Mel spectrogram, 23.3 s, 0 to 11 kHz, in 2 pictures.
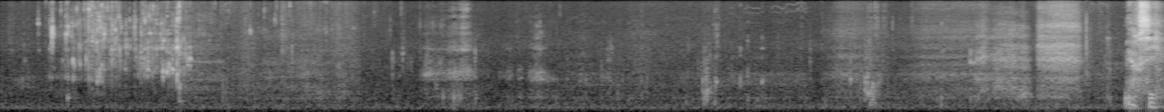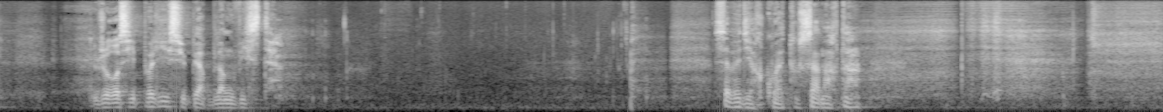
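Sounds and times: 
water dripping and splashing: 0.3 - 2.9
person drinking water: 0.3 - 5.6, 6.9 - 9.1
speech: 11.4 - 11.7, 12.6 - 14.5, 18.9 - 20.4.

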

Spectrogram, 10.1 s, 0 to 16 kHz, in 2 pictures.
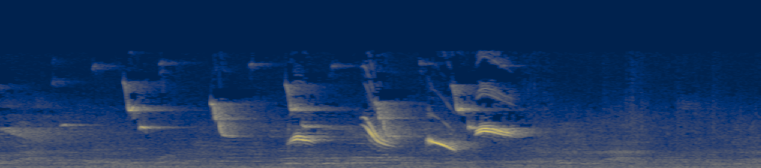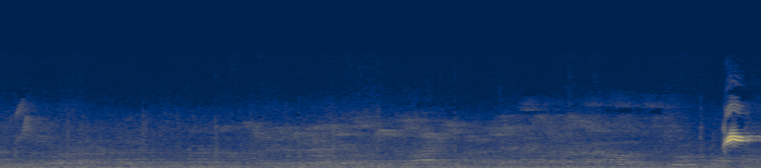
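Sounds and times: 
Green-winged saltator song: 0.0 - 3.6, 9.9 - 10.1.

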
